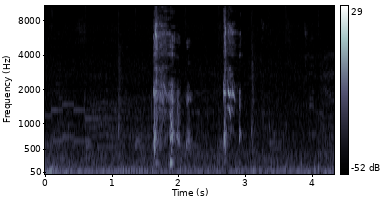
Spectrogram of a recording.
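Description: Two sharp coughs about a second apart, over music from the car stereo and a steady low road rumble inside the car cabin.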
